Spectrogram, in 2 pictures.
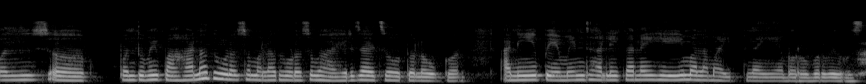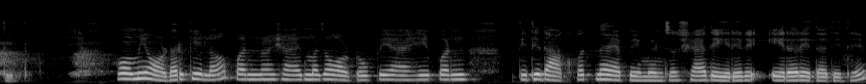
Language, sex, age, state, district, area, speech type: Marathi, female, 18-30, Maharashtra, Nagpur, urban, spontaneous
